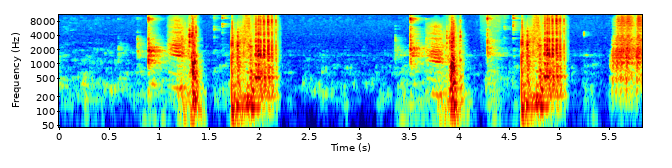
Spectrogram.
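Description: A wooden chest creaks open and shut.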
